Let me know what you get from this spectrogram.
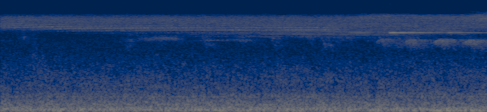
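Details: July cicadas on high ground above Fukuoka, Japan, give a continuous shrill buzzing band without pause, over constant low wind noise and a few faint higher tones.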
